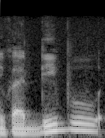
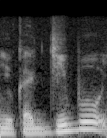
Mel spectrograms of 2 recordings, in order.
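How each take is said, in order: First: The middle consonant is a plain d sound. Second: The middle consonant is a j sound.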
